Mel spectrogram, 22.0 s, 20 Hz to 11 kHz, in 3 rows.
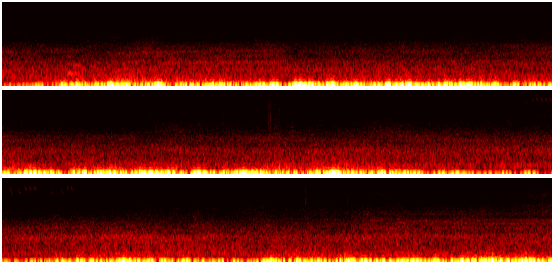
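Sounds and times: wind noise on microphone: 0:00.0 - 0:22.0.

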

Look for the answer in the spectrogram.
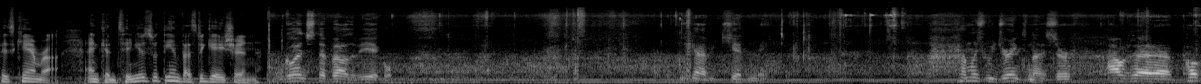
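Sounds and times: man speaking: 0:00.0 - 0:04.0, 0:09.6 - 0:12.0
steady low hum: 0:00.0 - 0:12.0.

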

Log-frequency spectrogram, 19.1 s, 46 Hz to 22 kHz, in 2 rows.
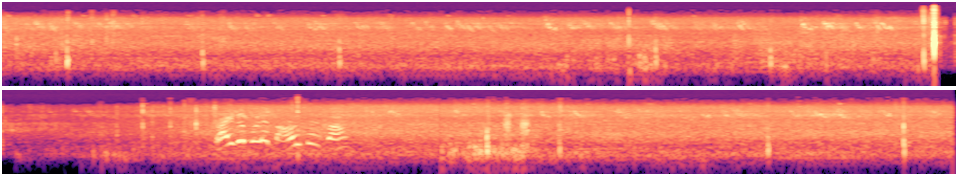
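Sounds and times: background hiss: 0:10.9 - 0:19.0.

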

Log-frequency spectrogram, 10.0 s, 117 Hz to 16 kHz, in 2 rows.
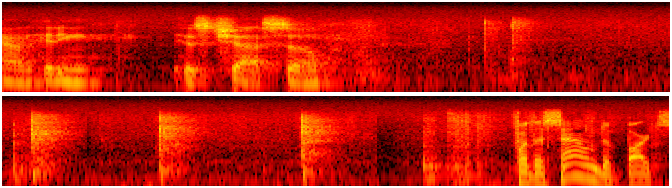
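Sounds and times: hand slapping chest: 0:06.2 - 0:06.5, 0:07.2 - 0:07.6.

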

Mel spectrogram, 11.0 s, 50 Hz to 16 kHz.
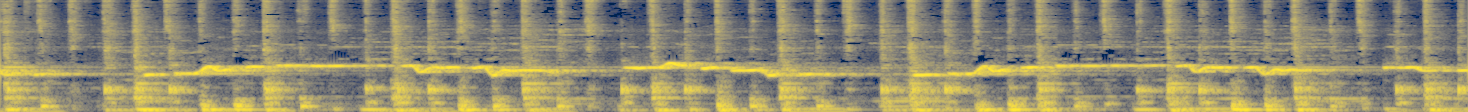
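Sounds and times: karaoke backing track: 0:00.0 - 0:11.0
man whistling a melody: 0:00.0 - 0:11.0.

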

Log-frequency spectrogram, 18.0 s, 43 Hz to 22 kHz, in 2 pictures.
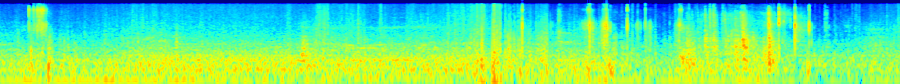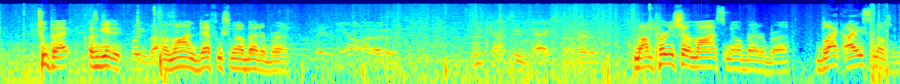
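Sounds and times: low rumbling hum: 0:00.0 - 0:15.4
clicks and rustles of handling: 0:04.7 - 0:09.4.

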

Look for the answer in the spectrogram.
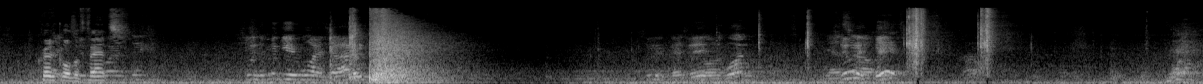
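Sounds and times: gunshot echo in concrete room: 0:03.7 - 0:05.0.

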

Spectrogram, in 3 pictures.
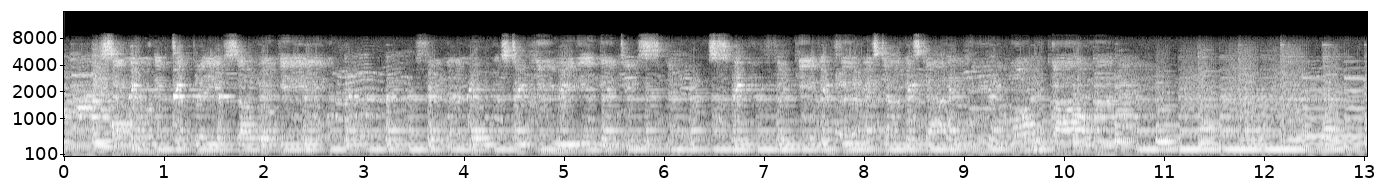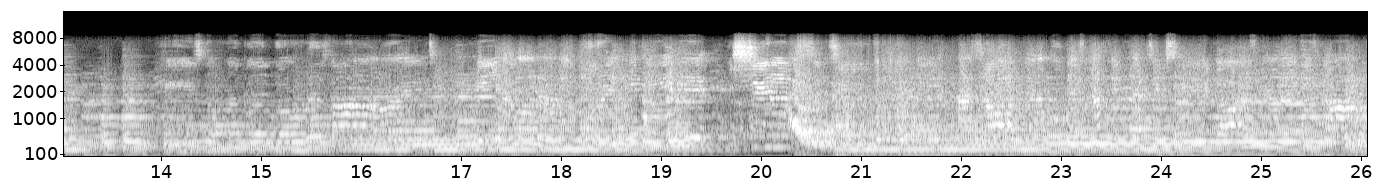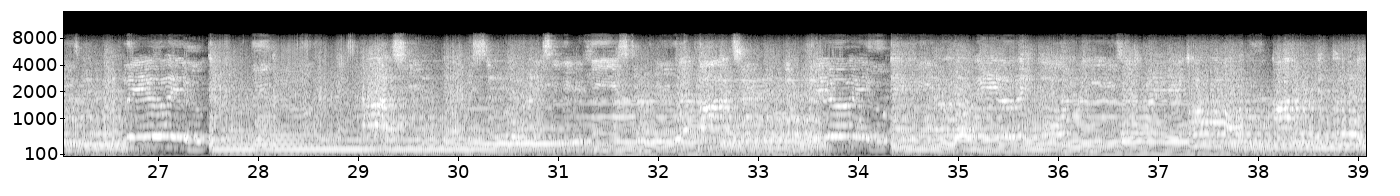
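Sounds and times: keyboard piano chords: 0:00.0 - 0:39.0.

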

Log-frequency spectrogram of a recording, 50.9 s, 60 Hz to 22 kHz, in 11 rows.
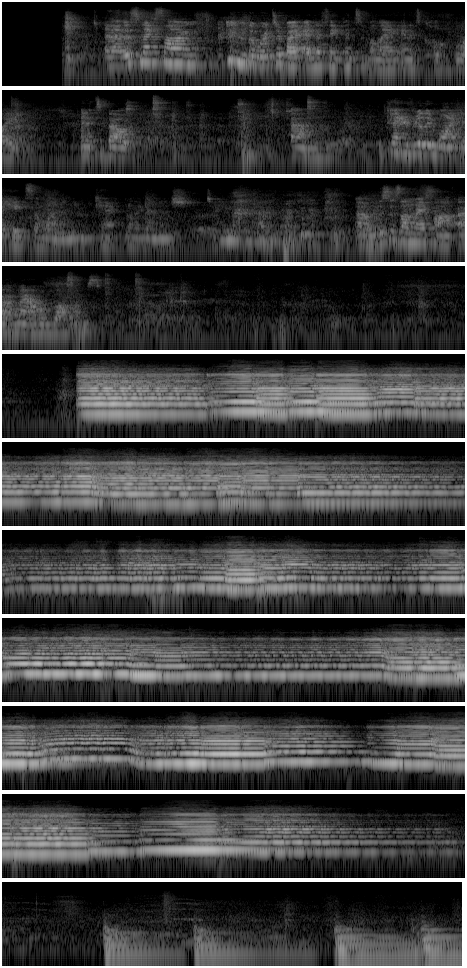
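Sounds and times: bowed cello sustained notes: 0:47.3 - 0:50.9.

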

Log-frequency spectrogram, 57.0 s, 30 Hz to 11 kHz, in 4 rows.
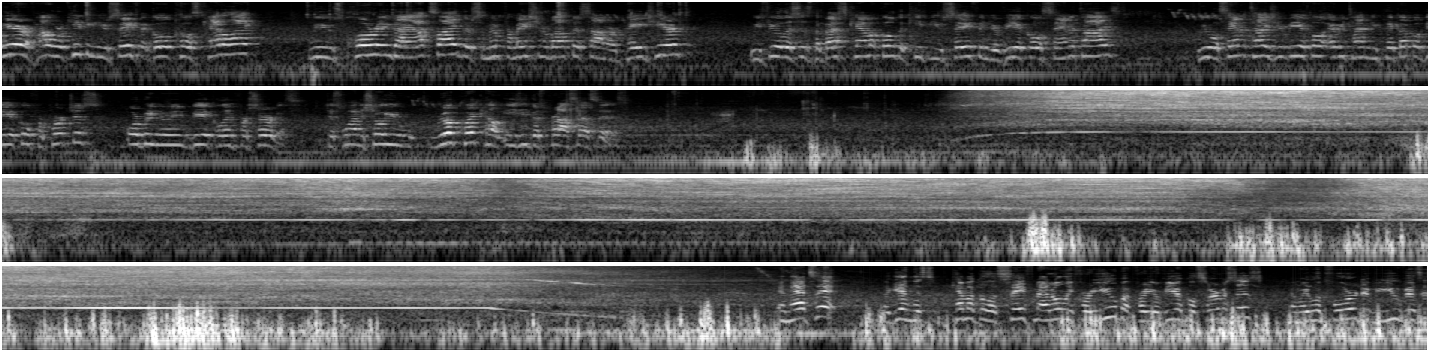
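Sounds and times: electric fogger motor whining: 0:23.6 - 0:50.6.

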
